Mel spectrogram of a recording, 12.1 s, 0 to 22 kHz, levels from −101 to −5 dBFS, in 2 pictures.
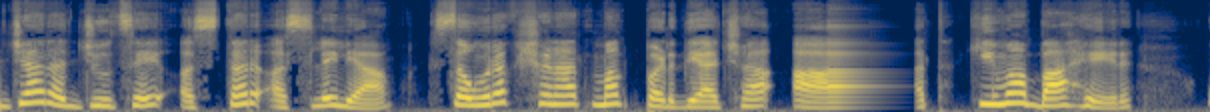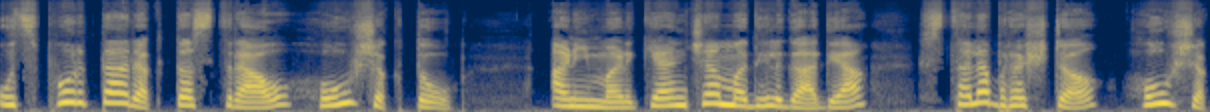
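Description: Packets were likely held up in transit at 4.15 s, just after "अस्तर असलेल्या संरक्षणात्मक पडद्याच्या", so the jitter buffer ran dry and produced a call audio freeze lasting until 4.61 s. The receiver stretched the last bit of sound into a fading buzz or hiss for roughly 425 ms, ending in about 40 ms of silence. When the audio resumes it picks up exactly where it stopped, so nothing is lost, but the rest of the clip now runs about 425 ms later.

From 9.79 s to 11.88 s, after "होऊ शकतो आणि मणक्यांच्या", the jitter buffer was holding more audio than its target, and the receiver drained the surplus by repeatedly cutting out pitch-period-sized slivers. This jitter buffer speed-up removes roughly a fifth of a second in total, so the speech plays at about 110% speed with its pitch unchanged and sounds noticeably hurried until the buffer is back at its normal depth.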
